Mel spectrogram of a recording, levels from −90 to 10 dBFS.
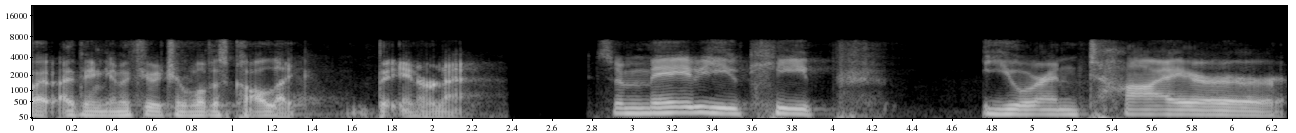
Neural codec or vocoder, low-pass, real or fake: codec, 24 kHz, 3 kbps, HILCodec; 7.2 kHz; fake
